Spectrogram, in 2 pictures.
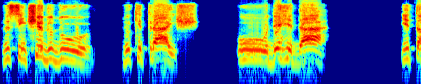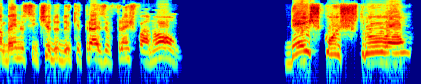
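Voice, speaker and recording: A public defender with a Brazilian Portuguese accent gives a live online lecture, explaining step by step while pausing to think and restarting phrases. His voice is high, creaky and husky, with no echo.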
